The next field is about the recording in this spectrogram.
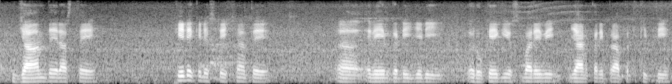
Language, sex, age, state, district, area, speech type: Punjabi, male, 30-45, Punjab, Fazilka, rural, spontaneous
